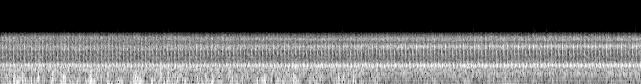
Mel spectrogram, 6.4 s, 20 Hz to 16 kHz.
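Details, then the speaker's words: Audi A4, warm idle after about an hour of running, oil temperature above 200 degrees: light, fairly steady tick about twice a second over the engine hum, audible only at idle; fixed by replacing a bad hydraulic timing chain tensioner at the back of the head. "all right here's the noise we get after driving for a while engine is nice and warm it's is running probably an hour or so"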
